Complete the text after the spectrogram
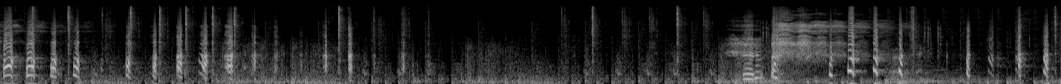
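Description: Punches and kicks land with sharp thuds in a video game fight.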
